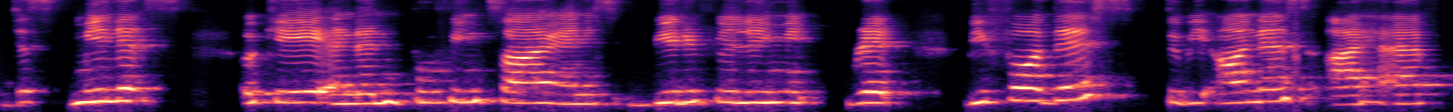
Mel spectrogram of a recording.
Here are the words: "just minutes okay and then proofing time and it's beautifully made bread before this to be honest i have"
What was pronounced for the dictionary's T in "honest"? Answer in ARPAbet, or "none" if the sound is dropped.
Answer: T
